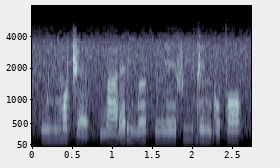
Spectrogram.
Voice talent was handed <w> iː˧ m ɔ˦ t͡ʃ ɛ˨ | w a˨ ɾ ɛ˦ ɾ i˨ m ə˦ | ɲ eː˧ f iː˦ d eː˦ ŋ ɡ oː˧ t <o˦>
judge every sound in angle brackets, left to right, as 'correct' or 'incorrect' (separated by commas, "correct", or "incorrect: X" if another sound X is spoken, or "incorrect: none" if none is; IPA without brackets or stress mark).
correct, incorrect: ɔ˦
